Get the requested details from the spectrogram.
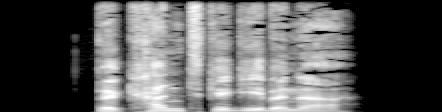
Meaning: inflection of bekanntgegeben: 1. strong/mixed nominative masculine singular 2. strong genitive/dative feminine singular 3. strong genitive plural
- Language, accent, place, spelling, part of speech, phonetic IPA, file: German, Germany, Berlin, bekanntgegebener, adjective, [bəˈkantɡəˌɡeːbənɐ], De-bekanntgegebener.ogg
